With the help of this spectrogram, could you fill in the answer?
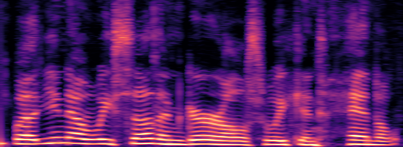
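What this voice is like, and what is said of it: Exaggerated Southern US accent. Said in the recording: “I'm going to put on my most Southern accent now... I thought that was pretty Southern”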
